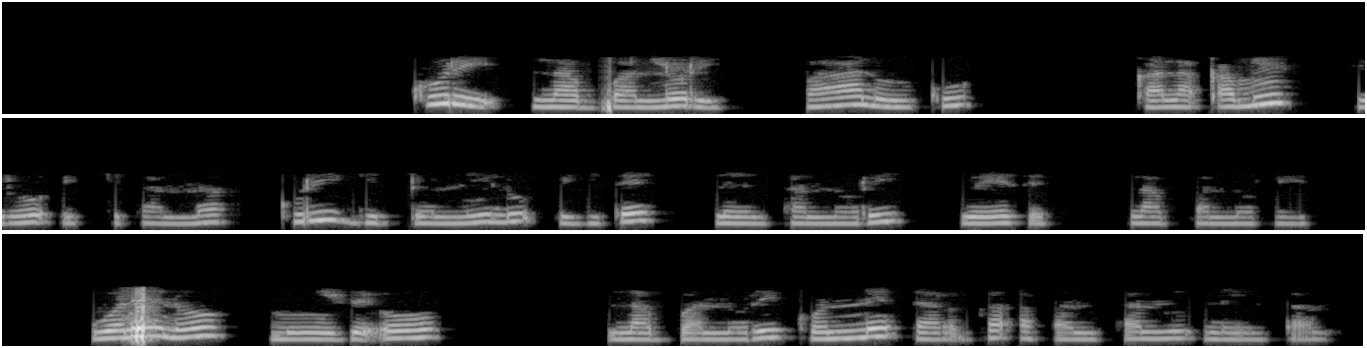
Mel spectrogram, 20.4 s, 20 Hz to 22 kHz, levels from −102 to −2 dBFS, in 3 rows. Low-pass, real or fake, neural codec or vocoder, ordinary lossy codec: 3.6 kHz; real; none; MP3, 32 kbps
